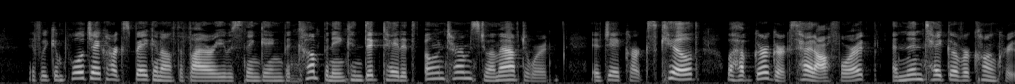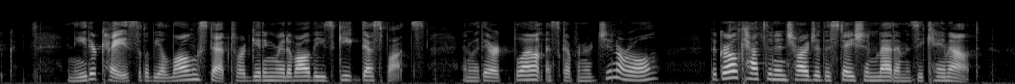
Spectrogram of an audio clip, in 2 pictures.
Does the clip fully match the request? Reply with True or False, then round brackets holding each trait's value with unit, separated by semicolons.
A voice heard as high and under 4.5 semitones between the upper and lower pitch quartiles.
True (195 Hz; 3.9 semitones)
